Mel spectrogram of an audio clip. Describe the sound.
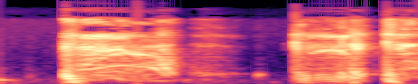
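Loud, harsh coughing in bursts: one long rough cough, a short pause, then two more in quick succession, alone with no talk.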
